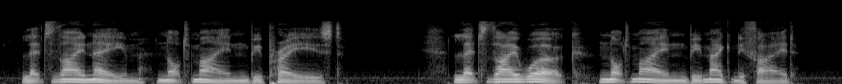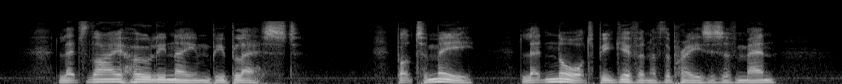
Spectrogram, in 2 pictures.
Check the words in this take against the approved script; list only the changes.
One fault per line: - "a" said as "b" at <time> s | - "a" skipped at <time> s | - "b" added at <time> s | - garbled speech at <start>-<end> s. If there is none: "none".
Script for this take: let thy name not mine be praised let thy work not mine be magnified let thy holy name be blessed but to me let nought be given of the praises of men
none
